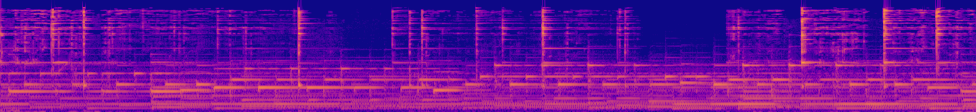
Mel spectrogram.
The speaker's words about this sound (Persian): تنها صدایی که شنیده میشد هم زدن چای نبات با قاشقای کوچیک طلایی رنگ توی لیوانهای بلور دستدار بود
